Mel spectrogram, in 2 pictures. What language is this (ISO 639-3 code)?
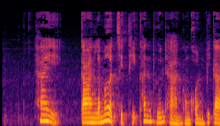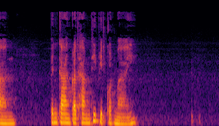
tha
